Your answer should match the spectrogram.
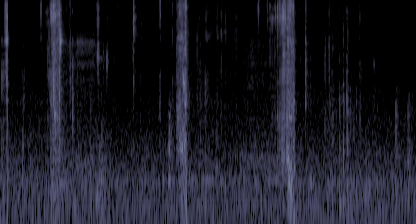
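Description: Faint peeling of release-liner backing off foam adhesive tape: three short tearing rips, about a second in, in the middle, and near six seconds, with a few small clicks of paper being handled.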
